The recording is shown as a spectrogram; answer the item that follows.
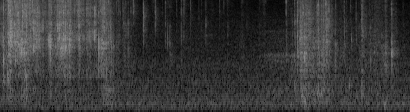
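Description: Packaging crinkling as it is handled: a crackly burst lasting about a second, then quiet, then a shorter crinkle about three seconds in.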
